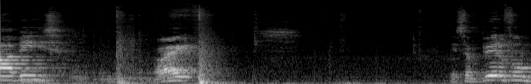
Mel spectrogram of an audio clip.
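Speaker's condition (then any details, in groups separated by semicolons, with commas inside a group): No condition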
